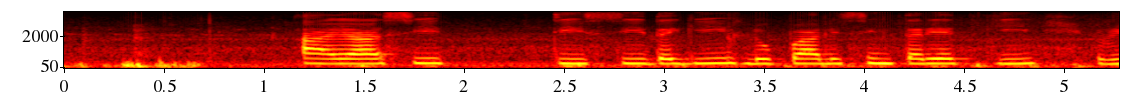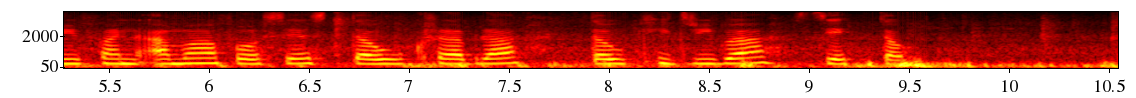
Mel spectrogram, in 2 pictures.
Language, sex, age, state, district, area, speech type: Manipuri, female, 18-30, Manipur, Kangpokpi, urban, read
